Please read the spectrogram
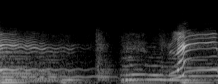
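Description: Closing bars of a 1938 swing dance-band recording in fox trot tempo: held, wavering notes, a short dip about a second in, then a note sliding steeply upward near the end.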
